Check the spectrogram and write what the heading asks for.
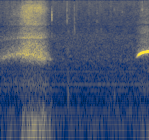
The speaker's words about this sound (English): Well, this I can't do the whistle.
